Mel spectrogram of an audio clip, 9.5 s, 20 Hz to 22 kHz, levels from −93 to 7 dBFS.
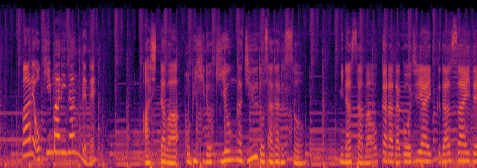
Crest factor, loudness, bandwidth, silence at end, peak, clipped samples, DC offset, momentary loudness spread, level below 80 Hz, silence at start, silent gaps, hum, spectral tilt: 18 dB; -25 LUFS; 18.5 kHz; 0 s; -6 dBFS; under 0.1%; under 0.1%; 12 LU; -42 dBFS; 0 s; none; none; -5 dB/octave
